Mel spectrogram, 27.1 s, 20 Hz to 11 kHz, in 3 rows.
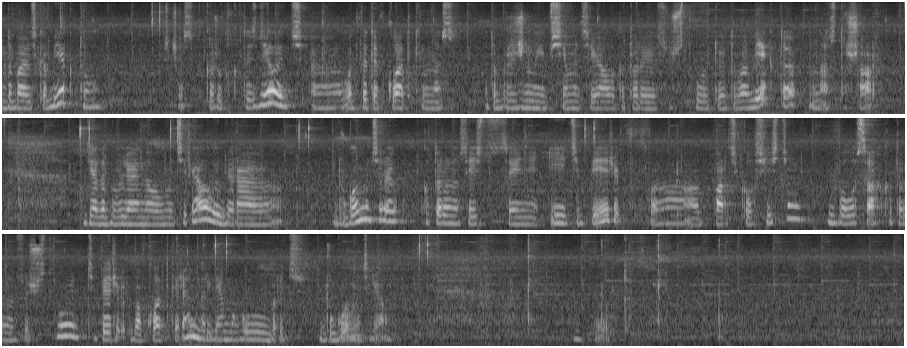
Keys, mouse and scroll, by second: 10.5-13.3 drag, 20.5-22.5 drag, 23.4-24.5 middle drag, 24.7-25.7 middle drag.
